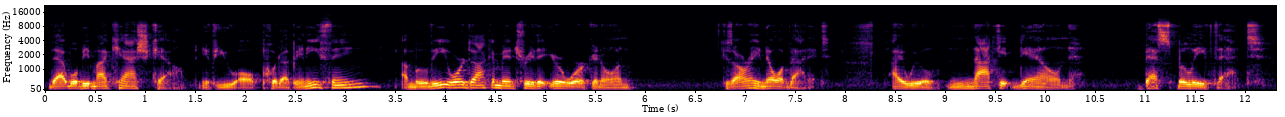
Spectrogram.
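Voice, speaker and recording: A man's voice: low-pitched, sing-song, normal speed, darkish tone. A man speaking emphatically and repetitively, giving a threatening warning to his audience.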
